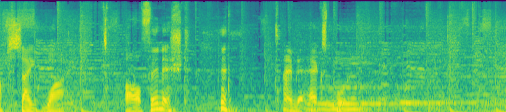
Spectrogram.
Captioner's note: laughs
